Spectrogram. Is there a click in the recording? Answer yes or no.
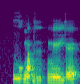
no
